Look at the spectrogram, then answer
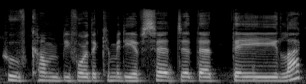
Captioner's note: speaking French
